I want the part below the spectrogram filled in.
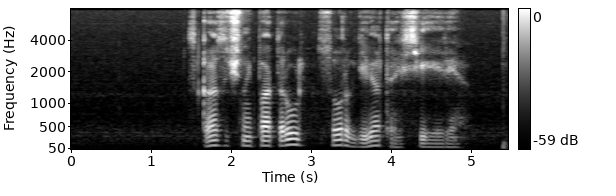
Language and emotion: Russian, sad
